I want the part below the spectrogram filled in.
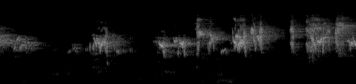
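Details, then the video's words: Pet lovebirds chatter with rasping, rising chirps that speed up into rapid, noisy bursts of squeaky calls, about a dozen notes in under four seconds. "Love birds Sounds | lovebirds chirping sounds"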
